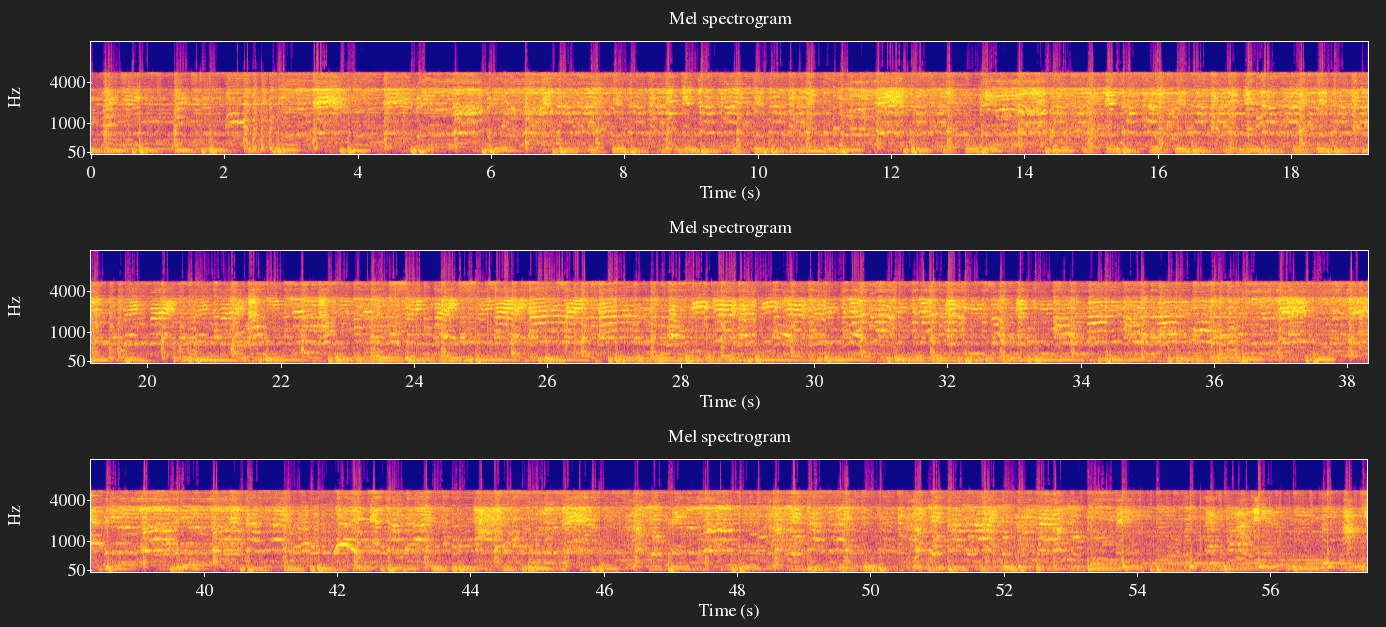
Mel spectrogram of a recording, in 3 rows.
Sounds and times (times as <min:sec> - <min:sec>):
Disco: 0:00.0 - 0:57.4.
